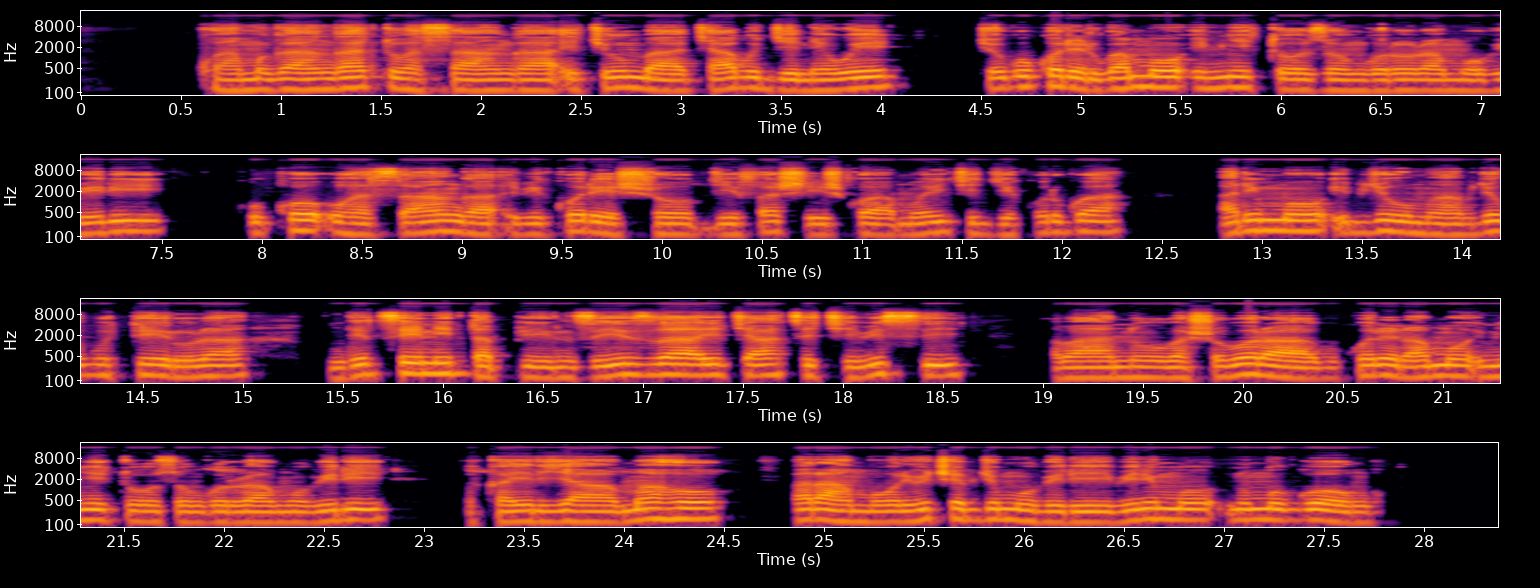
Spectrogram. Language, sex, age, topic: Kinyarwanda, male, 18-24, health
